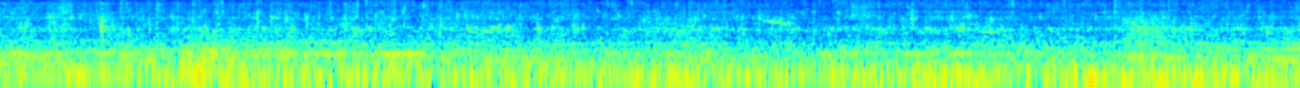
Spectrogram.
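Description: Light splashing and trickling of water as a house sparrow bathes in a shallow pond edge, with quiet background music holding long notes.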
